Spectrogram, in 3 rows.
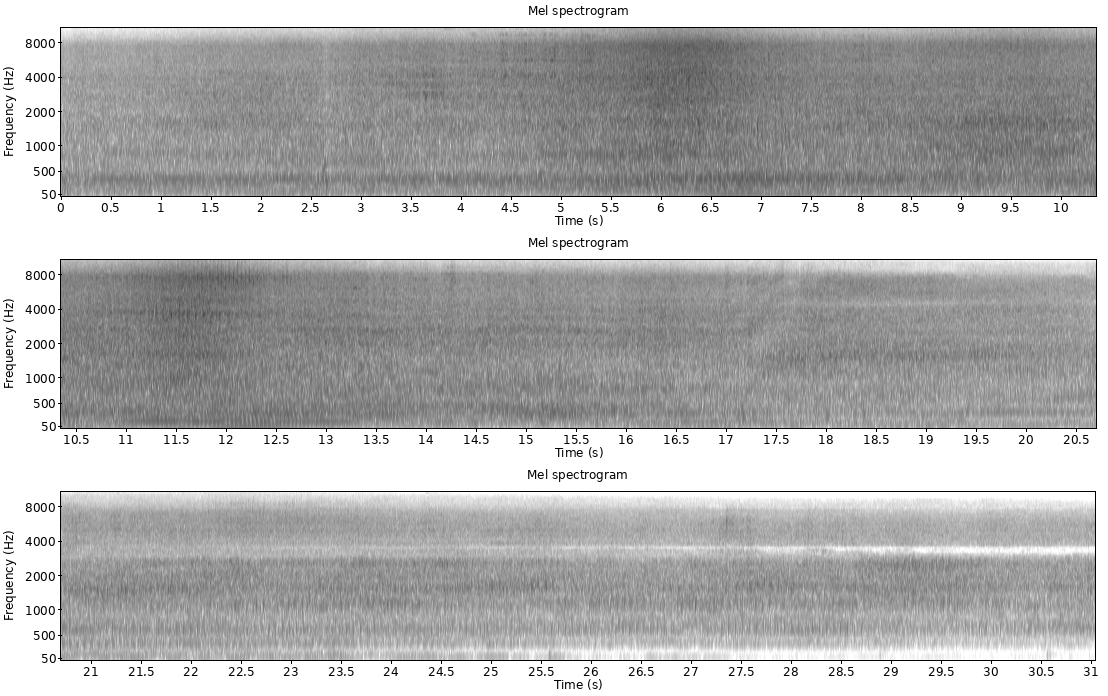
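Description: SRT NKF-class diesel railcar train pulling out of a station, its underfloor diesel engines running and wheels rolling as the cars pass close by. It is loudest about 6 and 12 seconds in, then fades steadily as the train draws away.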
